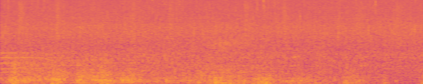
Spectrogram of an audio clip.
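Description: Heavy rain with low, rolling thunder: a dense steady downpour over a rumble that swells and fades.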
